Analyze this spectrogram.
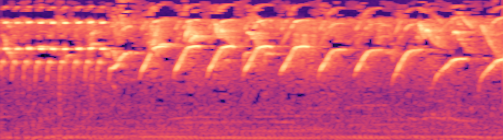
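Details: Canary song of quick repeated arching notes, each rising then dropping, delivered about three per second in a steady rolling series over a low background hum.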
